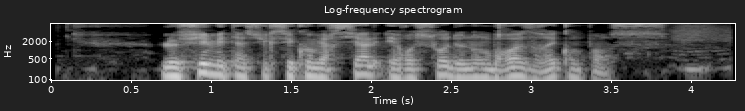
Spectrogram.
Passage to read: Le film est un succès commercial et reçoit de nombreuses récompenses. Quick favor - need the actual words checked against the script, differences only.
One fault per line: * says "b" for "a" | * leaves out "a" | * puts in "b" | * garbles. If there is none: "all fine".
all fine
